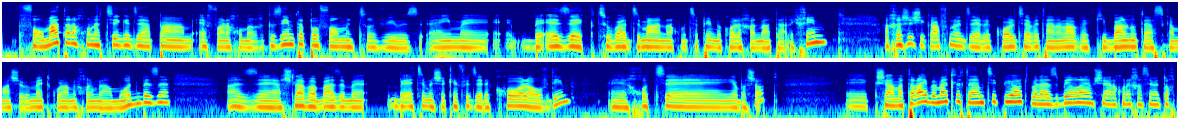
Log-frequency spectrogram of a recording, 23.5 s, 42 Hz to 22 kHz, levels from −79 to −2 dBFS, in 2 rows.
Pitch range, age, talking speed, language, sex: 150-185 Hz, 20-39, 150 wpm, Hebrew, female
